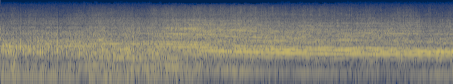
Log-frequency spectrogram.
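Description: High-performance outboard race boat at full throttle on a top-speed pass, its engine's high whine dropping steadily in pitch as it goes by and pulls away.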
